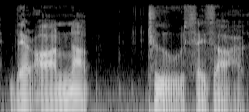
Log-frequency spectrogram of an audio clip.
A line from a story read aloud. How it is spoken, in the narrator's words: said the stud groom dryly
